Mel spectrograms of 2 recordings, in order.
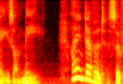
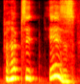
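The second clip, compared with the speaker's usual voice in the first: slow, high, louder; weary admission; 8 dB louder, slower than usual. A narrator's reading. George conceding to Harris, defeated. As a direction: give in with a groan of defeat. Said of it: "answered George".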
